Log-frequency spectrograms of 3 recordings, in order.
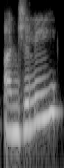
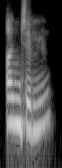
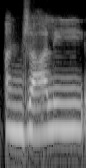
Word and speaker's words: Anjai: So my name is Anjai, and it's Anjai. It's not Anjali. It's not Anjali. It's not some people call me Anjali.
